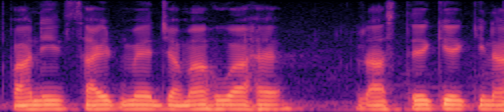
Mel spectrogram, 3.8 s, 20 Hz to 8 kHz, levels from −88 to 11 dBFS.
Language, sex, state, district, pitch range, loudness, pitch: Hindi, male, Bihar, Patna, 105-115 Hz, -13 LUFS, 110 Hz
